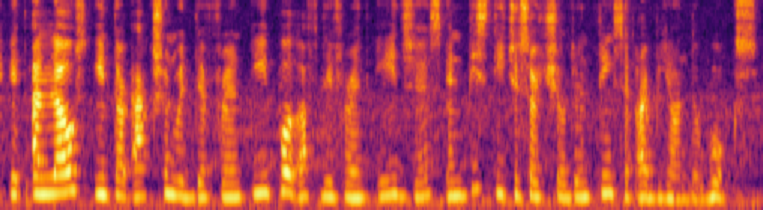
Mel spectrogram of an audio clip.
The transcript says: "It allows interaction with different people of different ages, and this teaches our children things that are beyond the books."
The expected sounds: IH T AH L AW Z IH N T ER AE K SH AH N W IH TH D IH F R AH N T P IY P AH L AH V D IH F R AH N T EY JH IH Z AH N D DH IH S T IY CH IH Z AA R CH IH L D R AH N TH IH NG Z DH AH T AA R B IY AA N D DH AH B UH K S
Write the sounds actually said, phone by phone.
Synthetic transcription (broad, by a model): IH T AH L AW S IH N T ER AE K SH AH N W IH D IH F R AH N T P IY P AH L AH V D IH F R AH N T EY JH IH S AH N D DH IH S T IY CH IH S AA W CH IH L D R AH N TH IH NG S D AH T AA R B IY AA N D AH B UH K S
